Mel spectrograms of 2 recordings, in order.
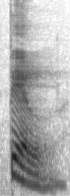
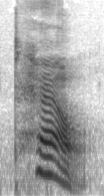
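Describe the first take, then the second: First: "till" for tell, Cebuano T between the teeth; lower-pitched Cebuano "till" with an unpopped T; Cebuano accent. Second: "tell" with a popped, released T; true English T. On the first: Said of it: "my native accent". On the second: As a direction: pop the T at the start of "tell". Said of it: "that's how you make a true T sound". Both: Shown as a demonstration.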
